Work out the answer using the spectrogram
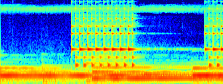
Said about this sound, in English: When the phone chirped from his pocket, his hand scrabbled through clothing to silence it and swipe off all alarms other than vibrate.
